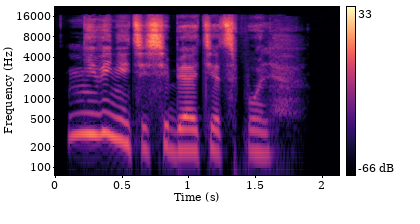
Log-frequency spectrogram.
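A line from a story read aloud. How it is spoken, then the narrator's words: Sighing. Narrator (Russian): вздохнул Алистер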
